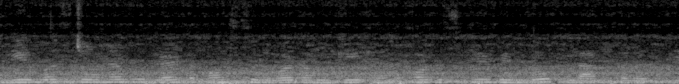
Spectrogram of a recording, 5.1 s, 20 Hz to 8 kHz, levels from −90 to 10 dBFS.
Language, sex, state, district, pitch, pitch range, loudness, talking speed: Hindi, female, Uttar Pradesh, Ghazipur, 235 Hz, 220-245 Hz, -28 LUFS, 210 wpm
